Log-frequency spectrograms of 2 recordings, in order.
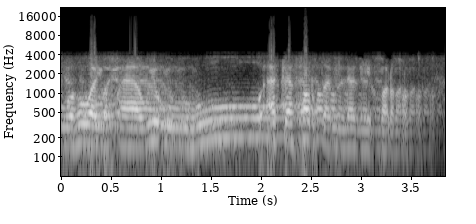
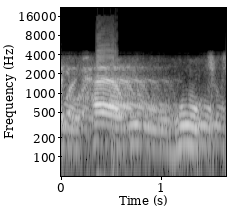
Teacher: تولد واو مادية هنا لوقوع الهمزة بعد الهاء الضمير، يبقى مد الصلة الكبرى فيك تمد 2 أو 4 أو 6 حركات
